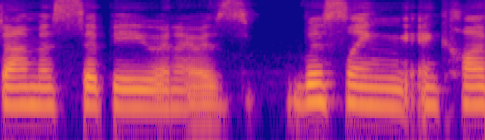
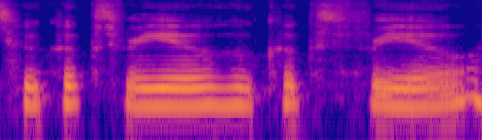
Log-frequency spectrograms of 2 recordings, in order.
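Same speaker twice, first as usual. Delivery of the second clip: sad, weak, so-so barred owl hoot; 4 dB quieter than usual. Speaker imitates what a barred owl says: barred owl call impression. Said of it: "that was a pretty sad impression".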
